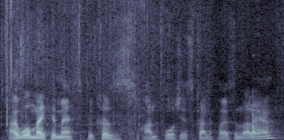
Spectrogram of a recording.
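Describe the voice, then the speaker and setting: A man's voice: mid-range voice, racing, slight background noise. A man from Barbados, casually explaining dishes as a street-food cook in a cooking demonstration. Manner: informal, explanatory.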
